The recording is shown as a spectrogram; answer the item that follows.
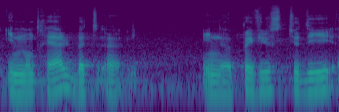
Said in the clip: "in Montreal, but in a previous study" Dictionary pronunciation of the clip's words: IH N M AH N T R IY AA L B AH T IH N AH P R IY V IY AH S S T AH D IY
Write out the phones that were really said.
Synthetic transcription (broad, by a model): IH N M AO T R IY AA L B AH T IH N AH P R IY V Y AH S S T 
